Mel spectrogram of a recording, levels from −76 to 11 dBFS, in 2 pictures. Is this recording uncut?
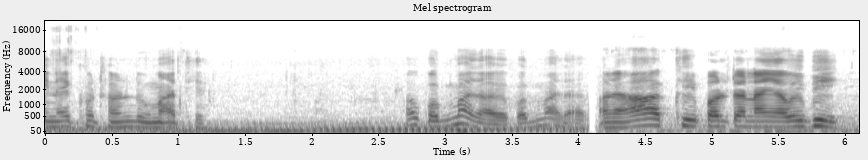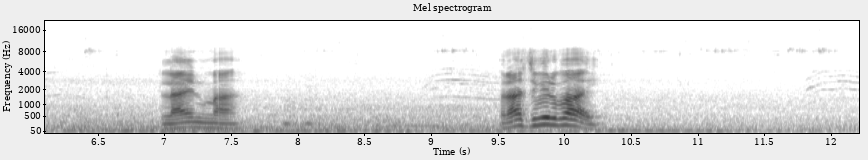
no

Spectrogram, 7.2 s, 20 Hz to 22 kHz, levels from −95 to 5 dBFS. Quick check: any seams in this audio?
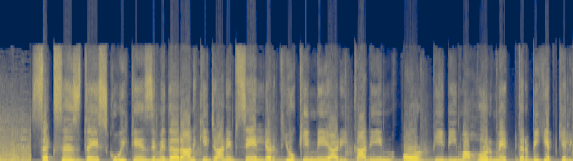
no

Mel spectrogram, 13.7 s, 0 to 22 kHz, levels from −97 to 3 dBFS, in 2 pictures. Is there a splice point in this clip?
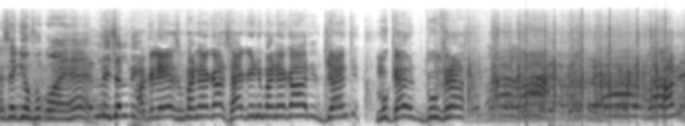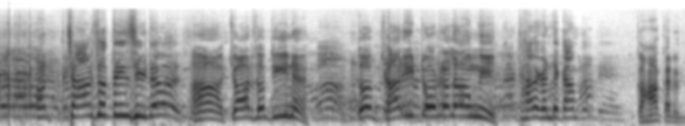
yes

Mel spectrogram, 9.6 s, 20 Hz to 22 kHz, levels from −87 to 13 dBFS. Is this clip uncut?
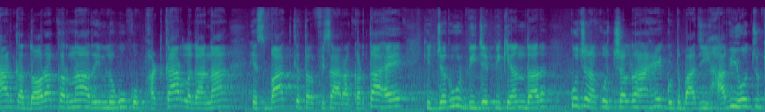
yes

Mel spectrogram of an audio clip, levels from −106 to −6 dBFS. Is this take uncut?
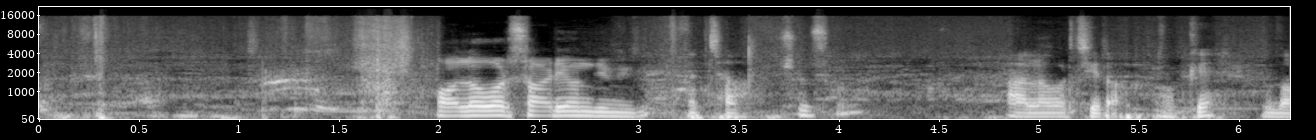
no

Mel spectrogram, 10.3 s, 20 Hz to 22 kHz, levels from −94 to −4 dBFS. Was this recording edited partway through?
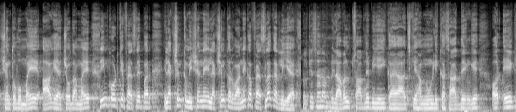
yes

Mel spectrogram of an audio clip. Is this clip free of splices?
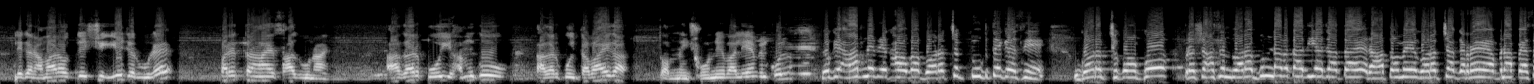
no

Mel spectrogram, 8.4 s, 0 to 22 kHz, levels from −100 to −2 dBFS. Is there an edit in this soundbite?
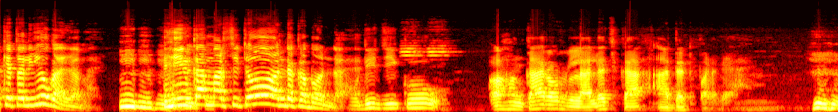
yes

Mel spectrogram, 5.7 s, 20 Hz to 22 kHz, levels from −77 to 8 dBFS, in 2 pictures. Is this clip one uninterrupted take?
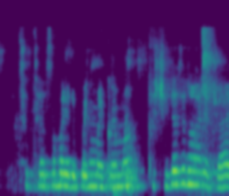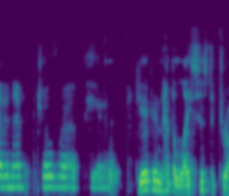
no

